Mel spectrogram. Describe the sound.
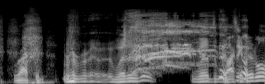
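A man's voice does a loud, drawn-out imitation of a rooster crow, as the rooster from the animated film Rock-a-Doodle, with a short burst first and then a long, rising and falling call.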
